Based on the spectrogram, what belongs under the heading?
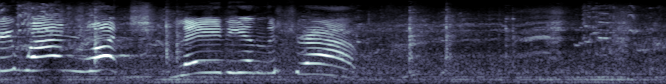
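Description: Rainbow lorikeets squabble with loud, squealing, pitch-bending shrieks in quick bursts over two seconds, then fade to softer chattering.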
